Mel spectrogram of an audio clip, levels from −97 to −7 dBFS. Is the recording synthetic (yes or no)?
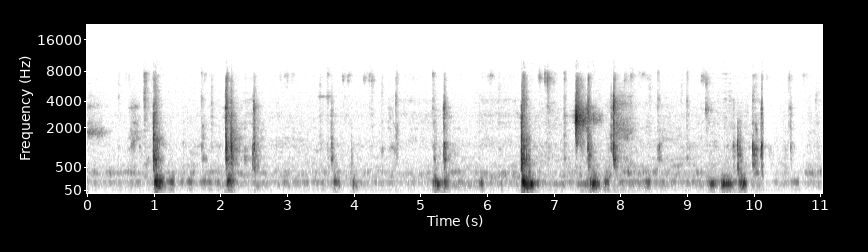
yes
